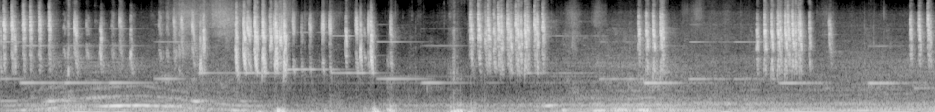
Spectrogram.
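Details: Sparrows noisy in the afternoon, calling near a fixed camera: repeated bursts of fast, harsh high chattering notes with short gaps between, over a steady low hum and faint tonal beeps.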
